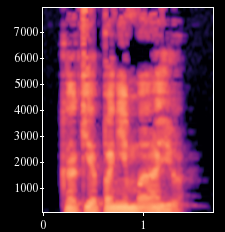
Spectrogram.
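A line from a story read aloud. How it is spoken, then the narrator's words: Sighing. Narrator (Russian): вздохнул трактирщик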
